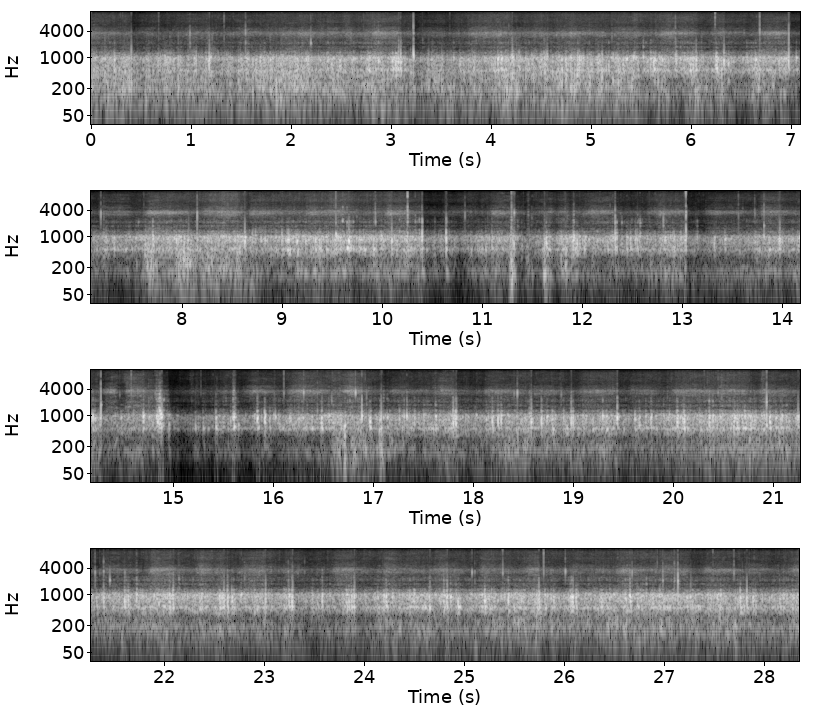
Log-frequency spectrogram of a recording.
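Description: Steady rumble of a cyclocross bike being ridden hard over grass, with wind rushing on the microphone and scattered clicks and rattles from bumps. The rumble eases briefly about halfway through.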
